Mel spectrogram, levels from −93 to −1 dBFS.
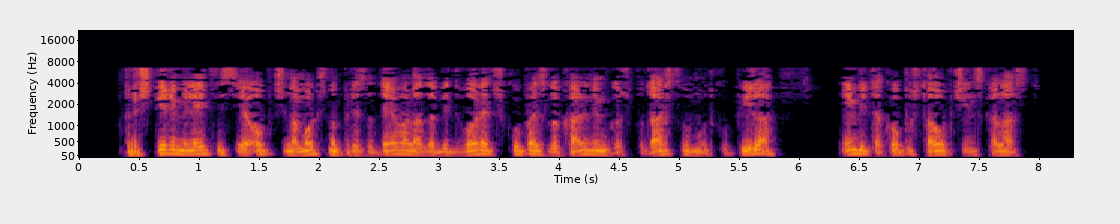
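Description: From the start, heavy low-bitrate coding, likely Vorbis compression at a rate that fits roughly 16 kbps, has removed everything above 6.5 kHz and coarsely quantised the remaining treble. The speech sounds dull yet hissy and grainy, with roughened tones and blurred consonant attacks.

At 0.37 to 0.39 s, a transform block has spread its quantisation noise ahead of a sharp onset, producing pre-echo about 22 ms long. A brief hiss arrives just before the attack, which itself sounds softened and smeared.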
